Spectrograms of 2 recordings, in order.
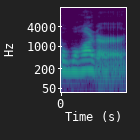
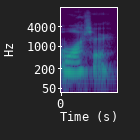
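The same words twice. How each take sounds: First: The middle T is soft and sounds like D. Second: The middle T is crisp and clearly released. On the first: "when you make a, a T sound like a D" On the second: "if I enunciate more, it goes away"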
